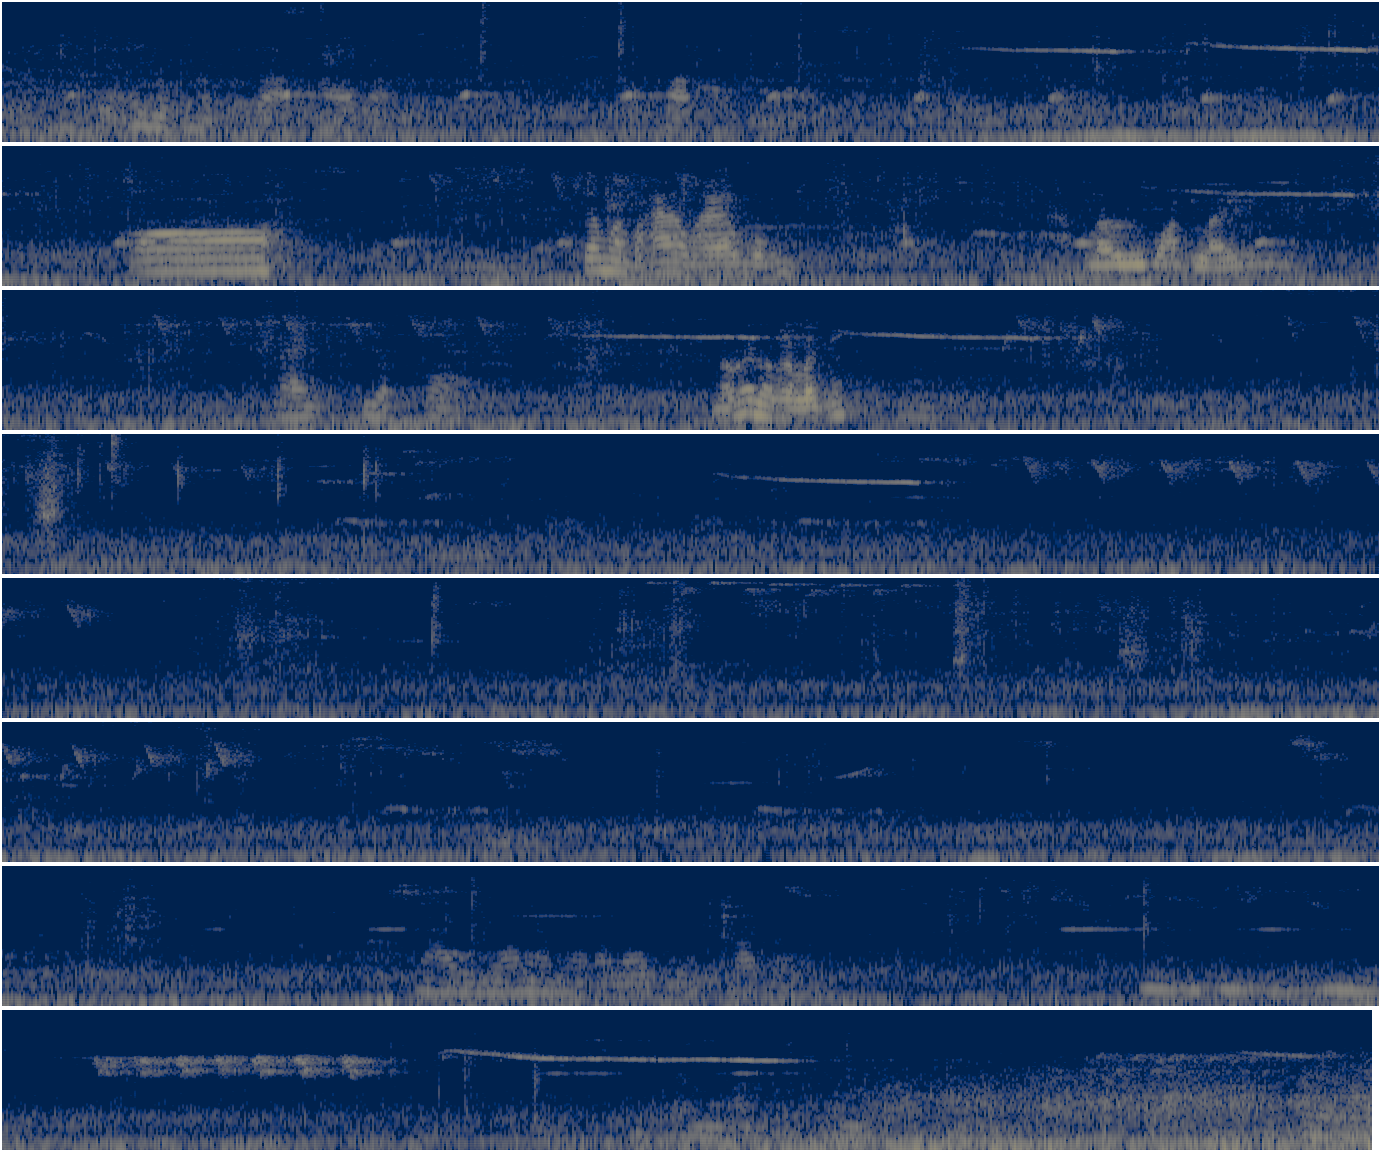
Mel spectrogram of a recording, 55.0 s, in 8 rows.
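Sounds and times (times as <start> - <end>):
bird chirps: 3.1 - 7.4, 11.4 - 19.6, 24.2 - 27.7, 45.2 - 52.5, 53.6 - 55.0.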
